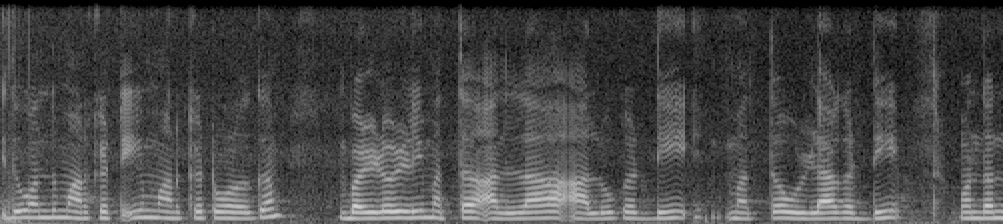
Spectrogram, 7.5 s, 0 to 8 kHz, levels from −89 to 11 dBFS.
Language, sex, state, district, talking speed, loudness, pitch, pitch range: Kannada, female, Karnataka, Dharwad, 110 wpm, -17 LUFS, 225 Hz, 215-235 Hz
